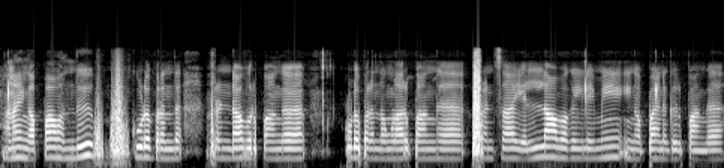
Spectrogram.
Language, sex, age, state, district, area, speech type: Tamil, female, 30-45, Tamil Nadu, Madurai, rural, spontaneous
